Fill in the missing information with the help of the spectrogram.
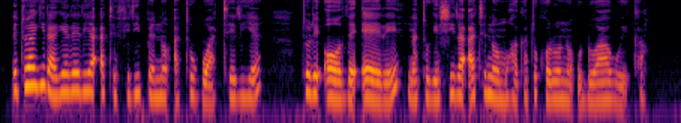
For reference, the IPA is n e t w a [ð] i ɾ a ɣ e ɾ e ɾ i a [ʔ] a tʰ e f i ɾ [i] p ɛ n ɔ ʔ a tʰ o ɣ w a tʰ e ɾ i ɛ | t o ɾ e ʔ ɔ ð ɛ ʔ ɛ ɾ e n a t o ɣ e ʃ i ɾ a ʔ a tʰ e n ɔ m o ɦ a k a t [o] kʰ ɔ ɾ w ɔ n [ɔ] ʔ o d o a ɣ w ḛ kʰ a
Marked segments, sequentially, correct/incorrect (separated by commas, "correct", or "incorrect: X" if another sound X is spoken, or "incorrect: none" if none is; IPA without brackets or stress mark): incorrect: ɣ, correct, correct, correct, correct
